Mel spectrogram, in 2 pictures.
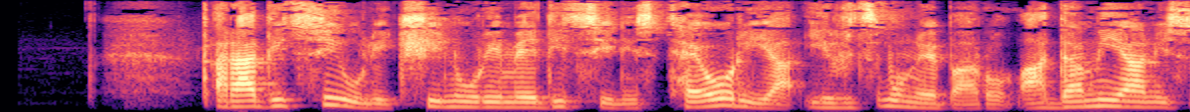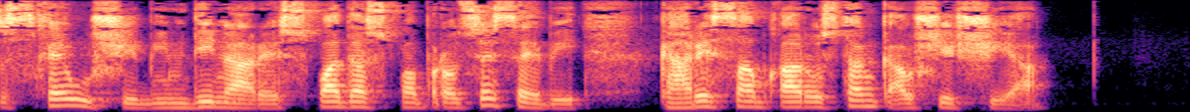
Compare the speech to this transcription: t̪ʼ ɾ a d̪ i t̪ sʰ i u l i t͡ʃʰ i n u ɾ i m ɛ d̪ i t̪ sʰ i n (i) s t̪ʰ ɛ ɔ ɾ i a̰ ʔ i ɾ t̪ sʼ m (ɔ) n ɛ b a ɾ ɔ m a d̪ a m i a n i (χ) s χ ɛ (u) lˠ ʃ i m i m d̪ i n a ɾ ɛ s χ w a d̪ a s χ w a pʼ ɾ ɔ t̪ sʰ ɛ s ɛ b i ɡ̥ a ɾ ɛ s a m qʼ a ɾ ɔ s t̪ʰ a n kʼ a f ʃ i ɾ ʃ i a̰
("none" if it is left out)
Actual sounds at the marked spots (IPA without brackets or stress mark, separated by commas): i, u, s, u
